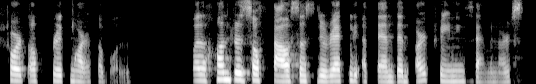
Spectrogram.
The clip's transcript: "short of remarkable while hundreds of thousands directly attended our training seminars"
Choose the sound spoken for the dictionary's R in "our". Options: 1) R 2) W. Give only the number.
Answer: 1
